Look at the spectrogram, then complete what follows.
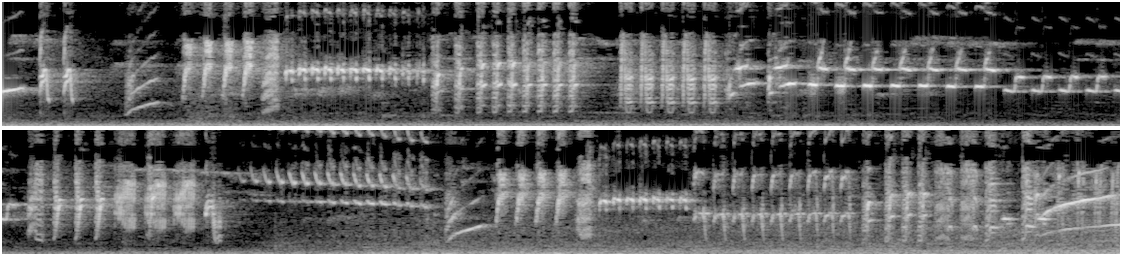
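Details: Long bursts of rapid buzzy trills and ringing whistled notes from a Venezuelan goldfinch, phrased in blocks with brief pauses, pulsing quickly and very high-pitched.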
